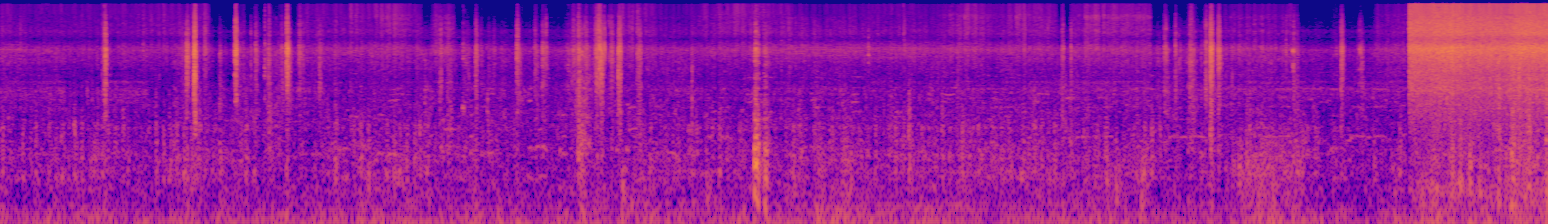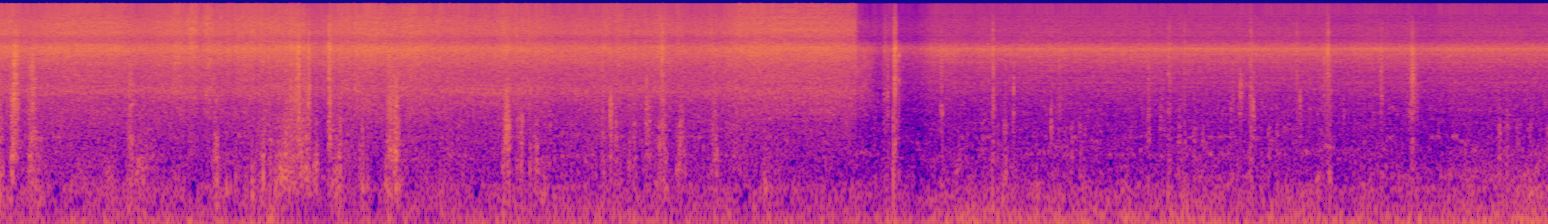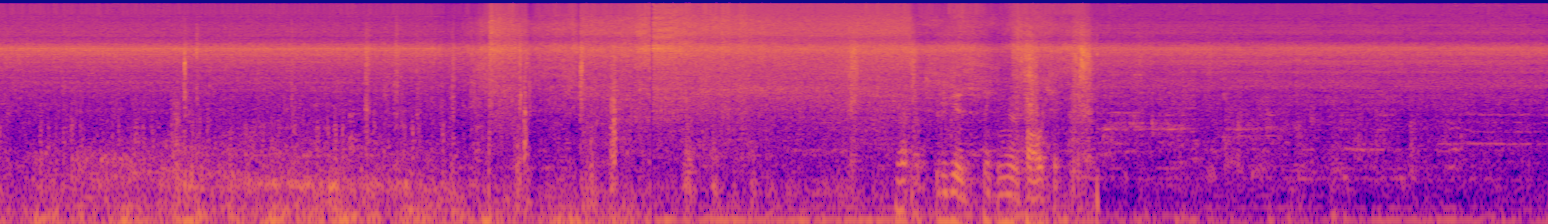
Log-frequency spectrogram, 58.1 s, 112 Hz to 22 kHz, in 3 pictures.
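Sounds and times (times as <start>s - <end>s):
steady hiss: 16.8s - 58.0s.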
